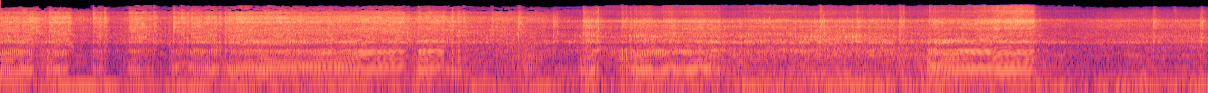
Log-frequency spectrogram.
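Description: A dirt bike engine revs hard, rising and falling close by.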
